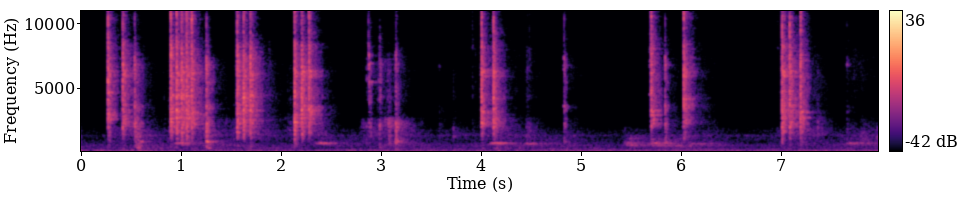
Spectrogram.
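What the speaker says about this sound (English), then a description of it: "so we have our torque wrench set to 17 Newton meters" A torque wrench set to 17 newton meters ratchets while tightening a new spark plug on a Volvo XC, giving close, crisp clicking bursts in short uneven runs with brief pauses between them.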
